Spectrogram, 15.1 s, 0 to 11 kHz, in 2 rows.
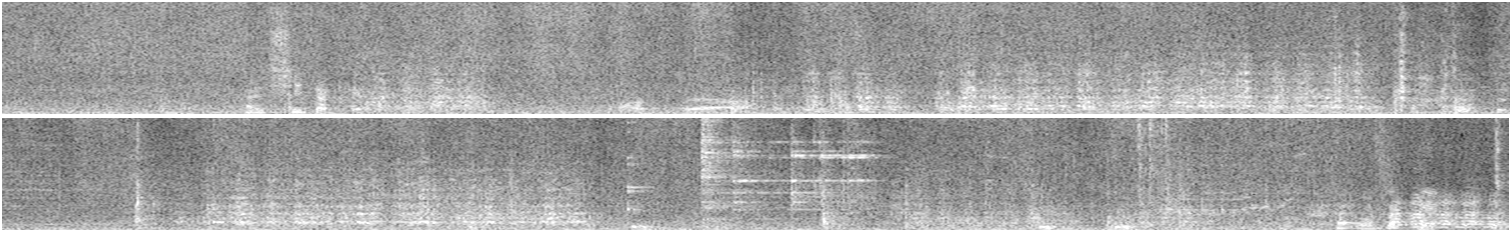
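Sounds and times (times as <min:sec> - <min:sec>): food sizzling in frying pan: 0:00.0 - 0:15.0
short high clink: 0:11.0 - 0:12.0.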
